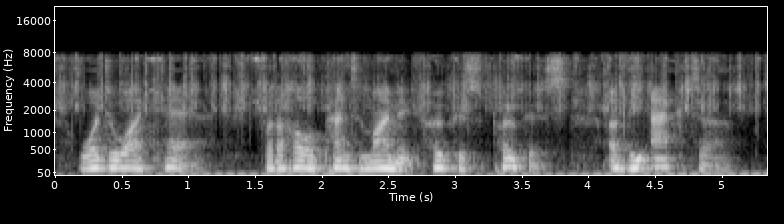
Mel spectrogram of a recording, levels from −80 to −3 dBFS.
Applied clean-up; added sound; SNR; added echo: none; Keys jangling; 11 dB; reverberation time 0.4 s.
